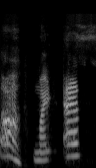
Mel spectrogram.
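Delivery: play-acted, very high-pitched shrieking scream. Quoting a movie character getting a wedgie from a ghost: imitating Buddy screaming. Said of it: "he just screams like".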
